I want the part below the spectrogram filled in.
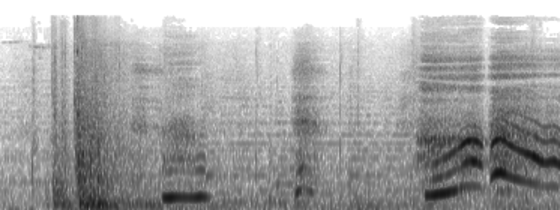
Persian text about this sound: پنلوپه نفس نفس می زند اما راضی است.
